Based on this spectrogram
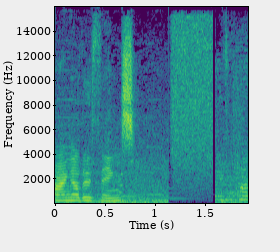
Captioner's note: static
